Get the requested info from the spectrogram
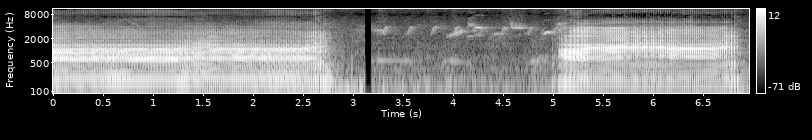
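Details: Village buffalo giving two long, loud harmonic bellows, one at the start and one at the end, with faint bird chirps heard in the quieter gap between them.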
